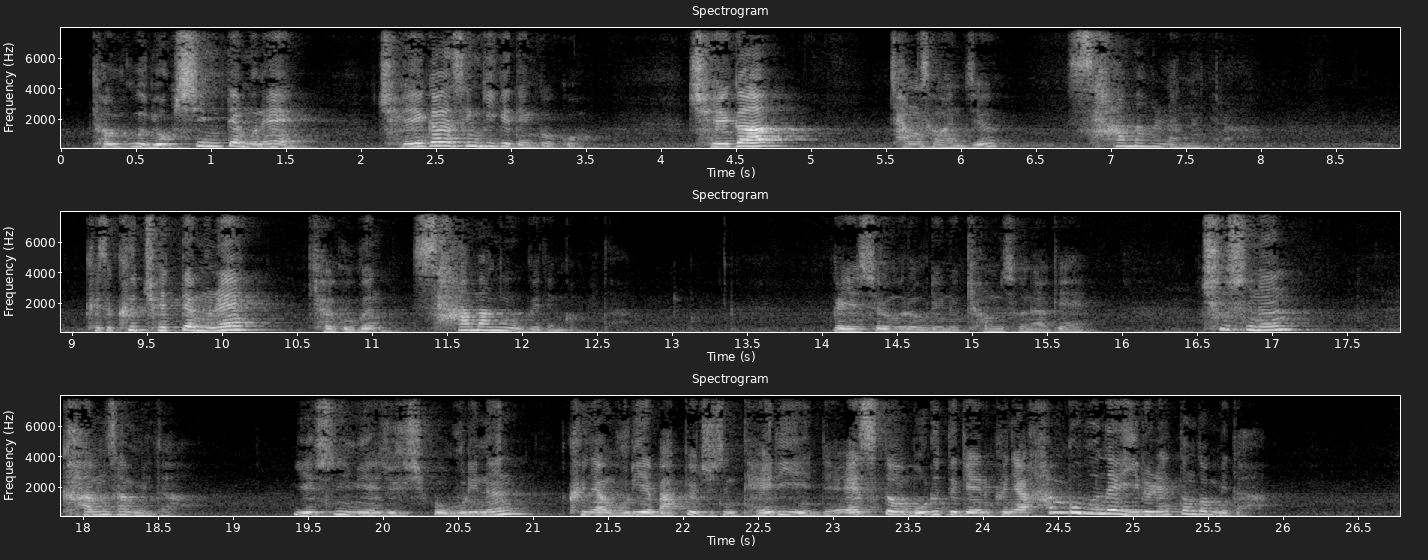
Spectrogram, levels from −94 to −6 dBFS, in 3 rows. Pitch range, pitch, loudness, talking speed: 145-205 Hz, 170 Hz, -28 LUFS, 255 characters per minute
